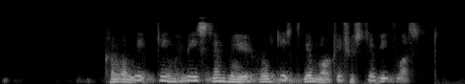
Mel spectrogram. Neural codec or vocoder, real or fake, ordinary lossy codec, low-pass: codec, 16 kHz, 0.5 kbps, FreqCodec, smaller model; fake; Opus, 32 kbps; 7.2 kHz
